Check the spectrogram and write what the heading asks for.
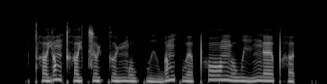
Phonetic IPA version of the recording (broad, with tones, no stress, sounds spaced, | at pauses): t̪ʰ ɐ˨˥ j ɐ˧ m kʰ ɐ˨ j t͡s ɵ˨˥ ɥ k ɵ˨˧ ɥ m o˨˧ w kʷ iː˨˩ w ɐ˥ m kʷ ɛː˨ pʰ ɔː˥ n̪ o˧ w iː˨˥ ŋ ɛː˥ pʰ ɐ˧ t̚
